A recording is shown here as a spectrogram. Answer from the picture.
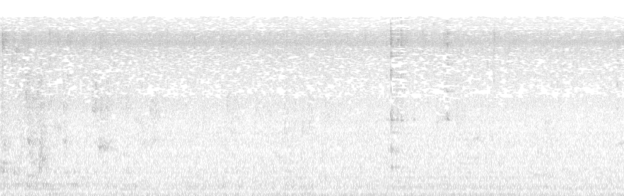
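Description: Rolled börek pastries frying in hot oil in a pan, a steady sizzle. About five seconds in there are two light clinks of a fork being picked up off a ceramic plate.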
